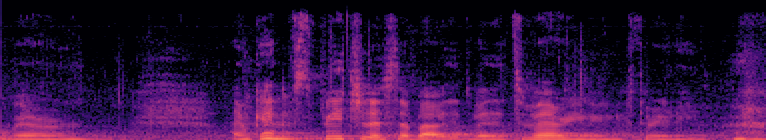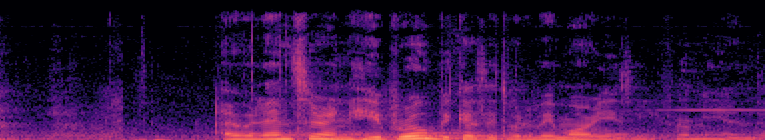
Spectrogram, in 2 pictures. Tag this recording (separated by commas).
Speech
